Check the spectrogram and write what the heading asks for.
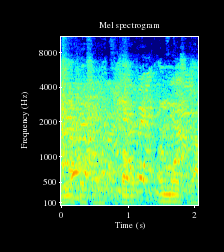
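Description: Speech only: a boy talking.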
